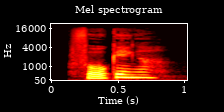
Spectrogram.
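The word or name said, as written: FORGÆNGERE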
